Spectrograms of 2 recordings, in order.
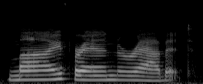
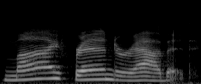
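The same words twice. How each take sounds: First: Slow, each word drawn out; careful slow reading; slow title read. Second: Slow, word by word; drawn out title for kids; slow clear reading. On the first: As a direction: read the title slowly and clearly. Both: Shown as a demonstration. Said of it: "Can you read that?".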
